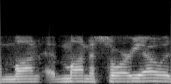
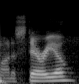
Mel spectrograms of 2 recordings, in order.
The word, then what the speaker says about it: Monasterio: much more upside than uh Monosurio. Is that how you say his name? Monasterio. There there's a T Monasterio.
